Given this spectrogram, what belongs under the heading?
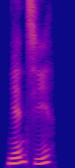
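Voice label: "nian2 ji2", Mandarin Chinese; HSK3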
